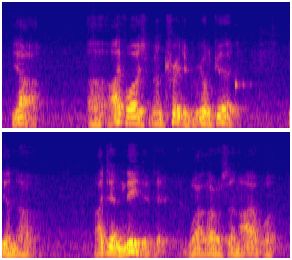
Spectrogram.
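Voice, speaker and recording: In a room with audible echo, a man of medium pitch talks at a very slow pace with long, frequent pauses and ordinary pitch variation. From US Midwest. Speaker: war veteran. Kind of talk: interview. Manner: halting.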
